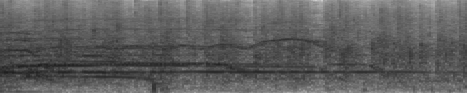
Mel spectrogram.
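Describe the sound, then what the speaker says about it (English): Comedy show audience clapping hands to ask for one more joke, a short burst of applause with a voice speaking and tonal sounds over it. "If you guys want to see one more joke, clap your hands."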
